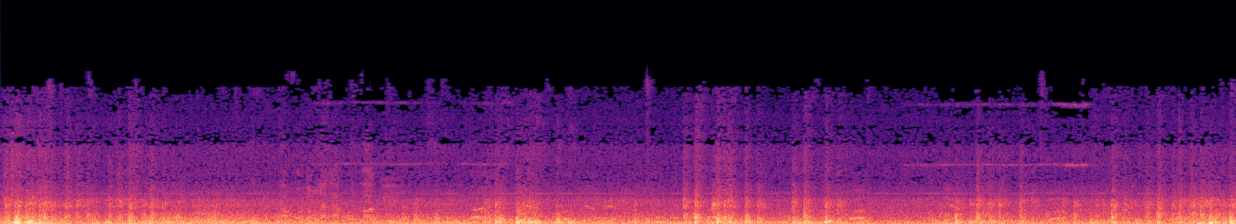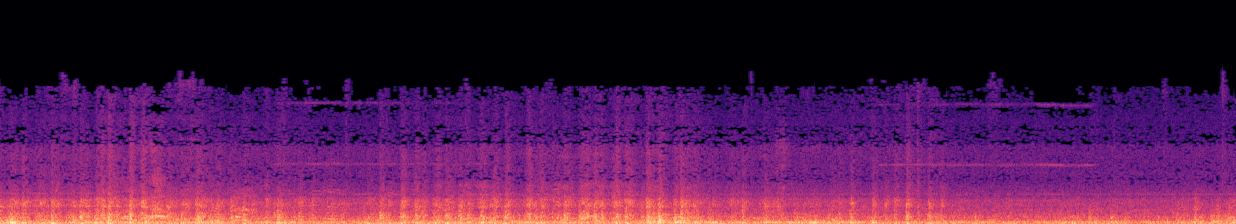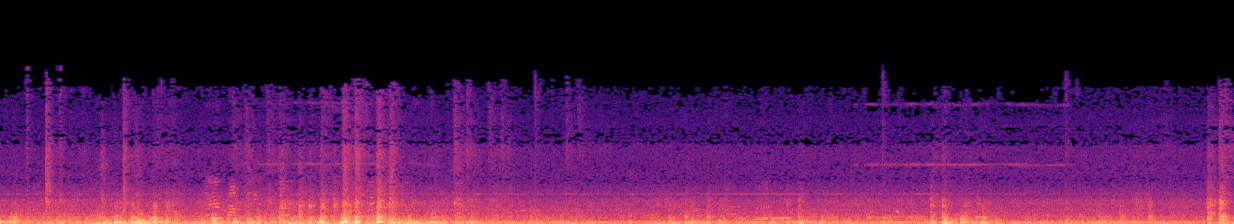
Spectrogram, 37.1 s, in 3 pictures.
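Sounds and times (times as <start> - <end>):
clacks over rail joints: 0.0 - 2.2, 4.1 - 8.8, 9.4 - 22.2, 23.2 - 30.6, 35.9 - 37.0
train wheels rumbling: 0.0 - 37.0.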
